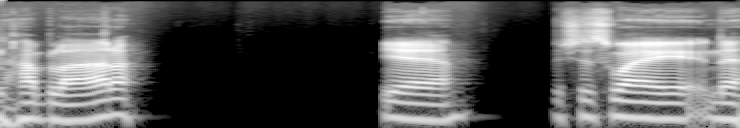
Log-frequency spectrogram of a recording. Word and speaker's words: hablar: that's the deck then i don't pronounce the h in hablar yeah which is why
